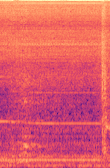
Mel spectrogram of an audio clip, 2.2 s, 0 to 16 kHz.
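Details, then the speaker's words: Yale MBW065 walkie pallet truck with intermittent codes 13 and 42: quiet electrical hum, then a sharp click as the tiller is released and the brake releases normally; suspected shorted capacitor, since voltage reaches nearly battery voltage (12.8 V). "and then off you can hear it clicking so that releases the bricks"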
